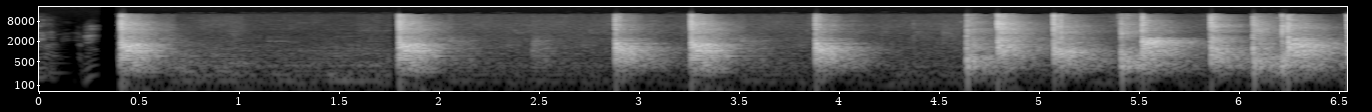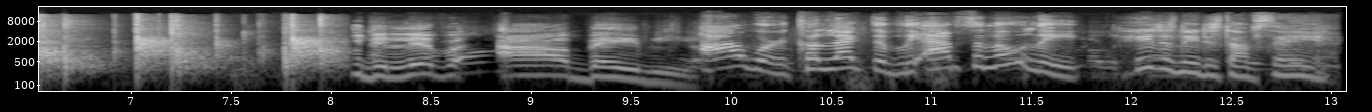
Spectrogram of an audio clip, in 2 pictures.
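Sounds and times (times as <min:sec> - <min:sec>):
men clapping slowly: 0:02.9 - 0:08.2.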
